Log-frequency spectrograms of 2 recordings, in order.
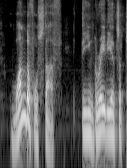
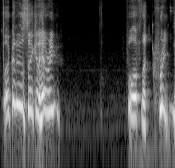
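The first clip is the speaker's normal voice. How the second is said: teasing call-out; 11 semitones higher, faster than usual. Acted. Teasing Harry on stream.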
